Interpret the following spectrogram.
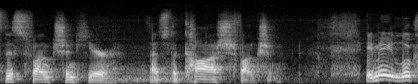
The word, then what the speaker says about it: cosh: The first one, written COSHX, is the cosh function. So we say cosh of x, and its definition is e to the x plus e to the minus x over 2.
